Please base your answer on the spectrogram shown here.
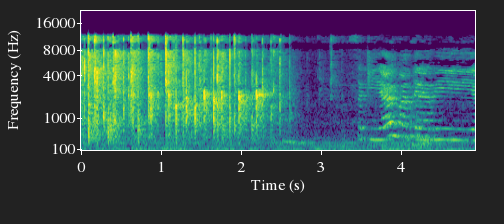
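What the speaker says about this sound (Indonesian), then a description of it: "beri tepuk tangan." Hands clap in a quick, close patter for a couple of seconds after a correct answer in a chemistry class, then fade as a voice takes over.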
